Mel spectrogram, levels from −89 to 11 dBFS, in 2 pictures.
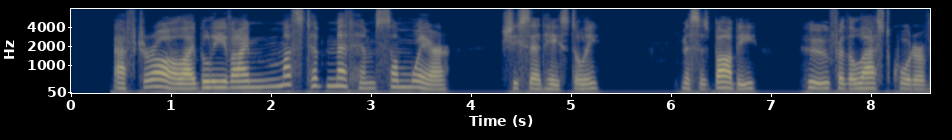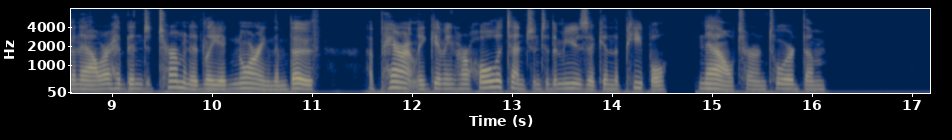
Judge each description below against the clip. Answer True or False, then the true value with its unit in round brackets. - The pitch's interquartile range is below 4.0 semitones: False (4.3 semitones)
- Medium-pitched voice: True (175 Hz)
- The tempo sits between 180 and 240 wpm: False (155 wpm)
